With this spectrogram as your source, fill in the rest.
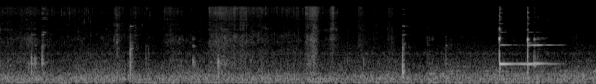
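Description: A cloth bag and plastic wrapping rustle and crinkle as they are opened.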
